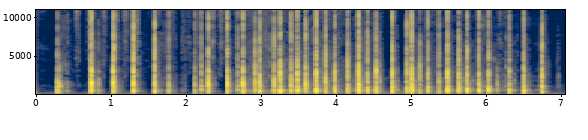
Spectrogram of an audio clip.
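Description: A small, hollow, empty clear plastic compartment organizer box is held in the hand and tapped with long plastic finger picks. About 39 quick, sharp, hollow clicks land in an uneven, rapid rhythm, each bright and dry with almost no ring. A faint low rumble sits under the first couple of seconds.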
